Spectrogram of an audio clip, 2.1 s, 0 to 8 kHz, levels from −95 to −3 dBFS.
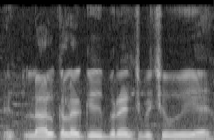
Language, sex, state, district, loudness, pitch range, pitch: Hindi, male, Bihar, Araria, -26 LUFS, 130-145 Hz, 135 Hz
